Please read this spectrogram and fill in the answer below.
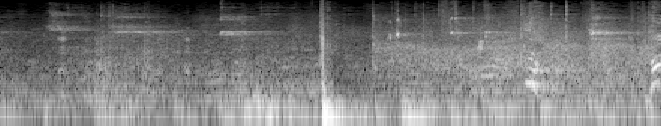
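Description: Table tennis rally: the plastic ball clicking off the bats and table, with one sharp hit about two seconds in the loudest. Short squeaks of the players' shoes on the court floor come near the end.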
